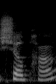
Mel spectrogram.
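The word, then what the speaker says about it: Chopin: Next up, another really interesting author, a woman named Kate Shopan. I think her last name should be pronounced the French way. Shopan. She was from Louisiana, so would have had that French Creole French.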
